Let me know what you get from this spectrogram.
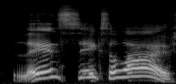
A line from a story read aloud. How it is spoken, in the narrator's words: exclaimed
